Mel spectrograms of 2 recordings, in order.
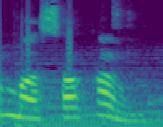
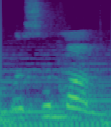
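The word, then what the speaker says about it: Massaman: ভেতরে আছে আর আমরা নিয়েছি একটা কিনেছি কি প্রোনাউন্সিয়েশনটা ছিল মাসাকান মাসাবান না মাসাকান মাসামাম মাসাম মাসামাম কারি এটাও খুব ফেমাস আর এটা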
